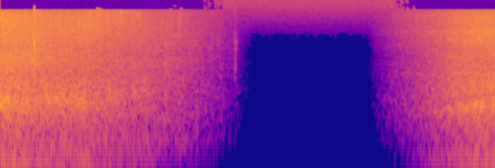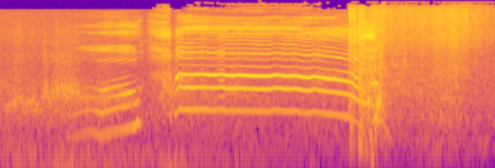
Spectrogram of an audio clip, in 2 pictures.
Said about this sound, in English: Oh, but it's a bit windy up here.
